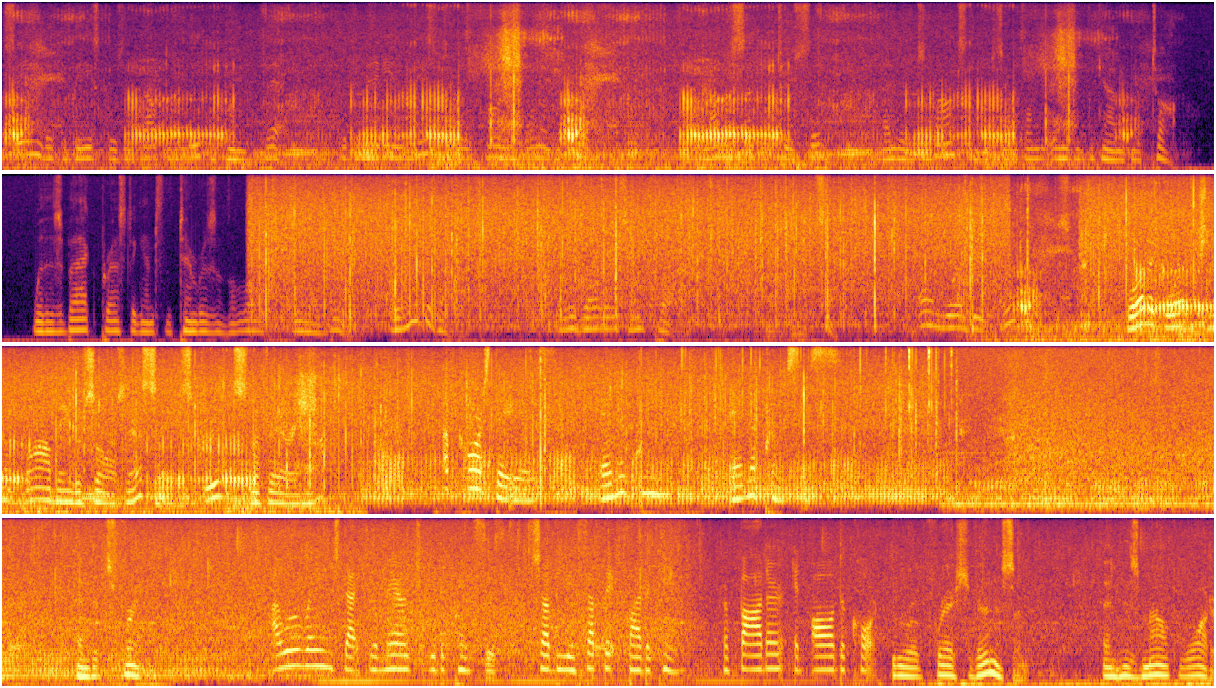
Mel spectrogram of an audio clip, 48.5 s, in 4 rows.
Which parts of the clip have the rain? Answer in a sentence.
You can hear the rain from 14.6 to 48.4 s.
